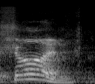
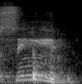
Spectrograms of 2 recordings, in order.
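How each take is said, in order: First: The name is said like "Shawn". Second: The name is said like "Seen". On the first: The speaker calls it right. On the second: The speaker calls it wrong.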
